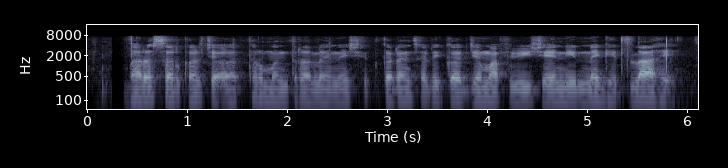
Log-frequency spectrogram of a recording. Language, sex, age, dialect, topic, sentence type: Marathi, male, 25-30, Standard Marathi, banking, statement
